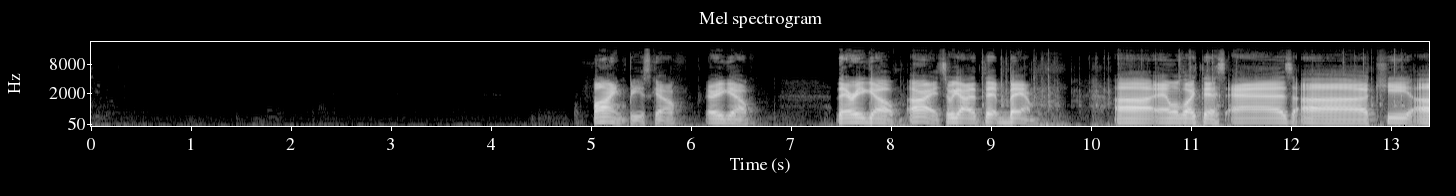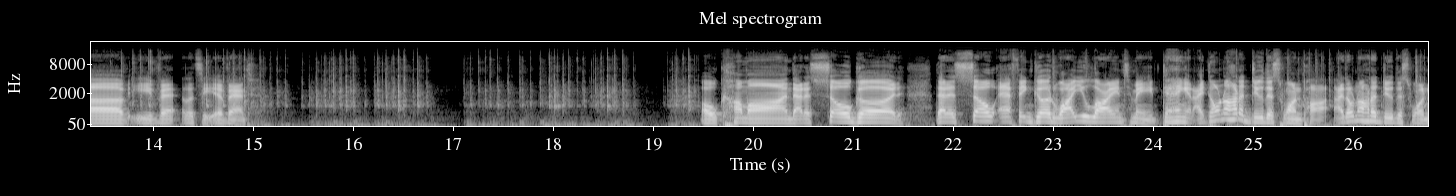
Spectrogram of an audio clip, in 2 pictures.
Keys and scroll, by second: 9.1-20.3 typing, 23.9-26.7 typing.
